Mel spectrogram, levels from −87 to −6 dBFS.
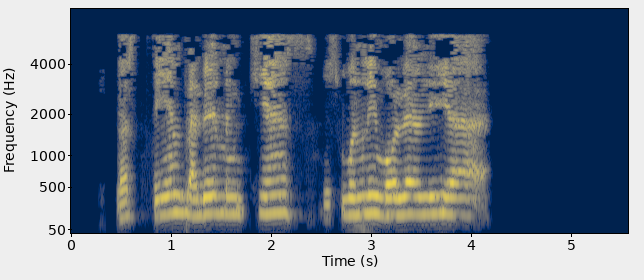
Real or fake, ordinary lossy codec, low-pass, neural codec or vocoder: fake; MP3, 24 kbps; 7.2 kHz; codec, 24 kHz, 0.9 kbps, WavTokenizer, medium music audio release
